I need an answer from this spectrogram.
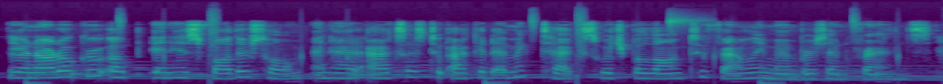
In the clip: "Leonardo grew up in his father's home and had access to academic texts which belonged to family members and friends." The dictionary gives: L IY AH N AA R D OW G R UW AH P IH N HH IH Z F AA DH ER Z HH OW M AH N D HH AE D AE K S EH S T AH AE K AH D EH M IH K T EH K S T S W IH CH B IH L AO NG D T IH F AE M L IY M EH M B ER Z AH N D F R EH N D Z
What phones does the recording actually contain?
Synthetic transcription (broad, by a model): L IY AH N AA R D OW G R UW AH P IH N IH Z F AA DH ER Z HH OW M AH N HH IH D AE K S EH S T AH AE K AH D EH M IH K T EH K S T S W IH CH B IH L AO NG T IH F AE M L IY M EH M B ER Z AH N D F R EH N D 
